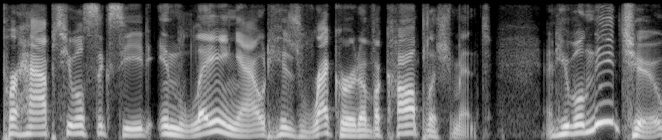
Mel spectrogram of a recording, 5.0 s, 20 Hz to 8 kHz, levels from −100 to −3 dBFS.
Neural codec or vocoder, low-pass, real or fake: none; 7.2 kHz; real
